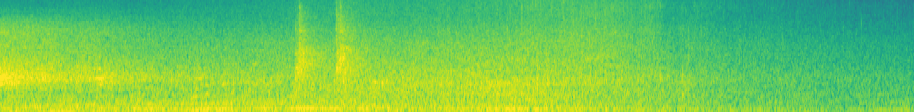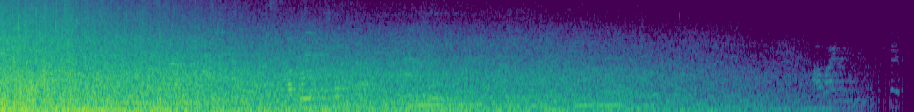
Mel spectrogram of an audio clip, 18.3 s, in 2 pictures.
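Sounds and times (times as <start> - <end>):
Portland Old Town soundscape: 0.0 - 11.8.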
